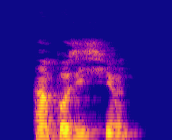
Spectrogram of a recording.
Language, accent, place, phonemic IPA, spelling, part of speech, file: French, France, Lyon, /ɛ̃.po.zi.sjɔ̃/, imposition, noun, LL-Q150 (fra)-imposition.wav
- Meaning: 1. imposition 2. taxation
